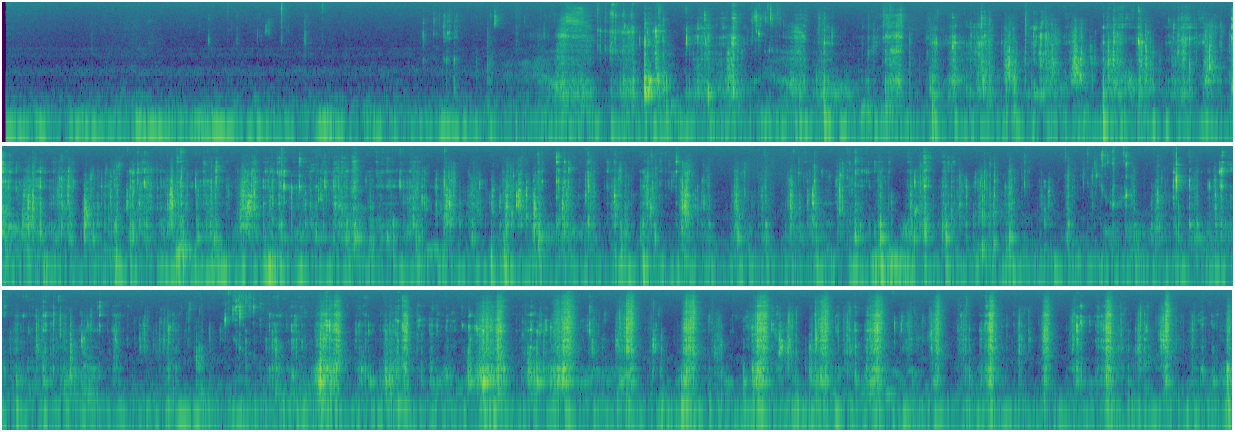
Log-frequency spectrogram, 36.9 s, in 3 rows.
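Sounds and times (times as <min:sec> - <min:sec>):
wet chewing mouth sounds: 0:04.2 - 0:36.9.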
